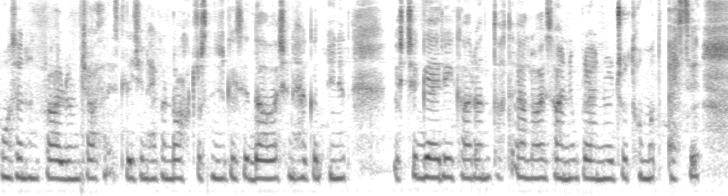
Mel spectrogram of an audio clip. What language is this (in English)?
Kashmiri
